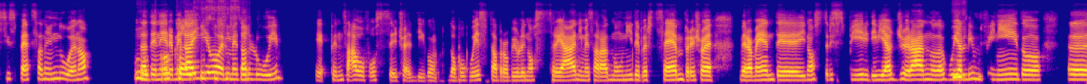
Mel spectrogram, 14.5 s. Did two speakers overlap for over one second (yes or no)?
yes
